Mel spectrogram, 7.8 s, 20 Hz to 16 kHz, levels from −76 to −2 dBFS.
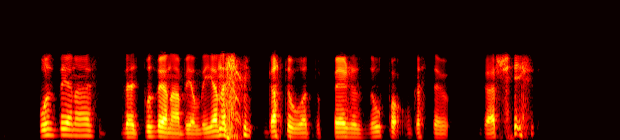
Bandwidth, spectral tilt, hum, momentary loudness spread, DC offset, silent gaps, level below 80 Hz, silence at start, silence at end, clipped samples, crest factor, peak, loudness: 4 kHz; -10 dB/octave; none; 16 LU; under 0.1%; 1.37-1.50 s, 4.11-4.17 s, 5.76-5.98 s; -54 dBFS; 0.5 s; 1.15 s; under 0.1%; 24 dB; 0 dBFS; -23 LUFS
